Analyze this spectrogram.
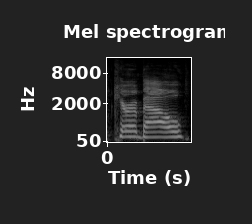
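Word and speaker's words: Carabao: Is that how you pronounce that? Cup match. Yep. No, the Caribou part. Caribou.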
